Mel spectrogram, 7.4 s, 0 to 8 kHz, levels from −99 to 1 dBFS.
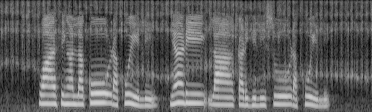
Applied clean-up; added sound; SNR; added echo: none; Domestic sounds, home sounds; 20 dB; none.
